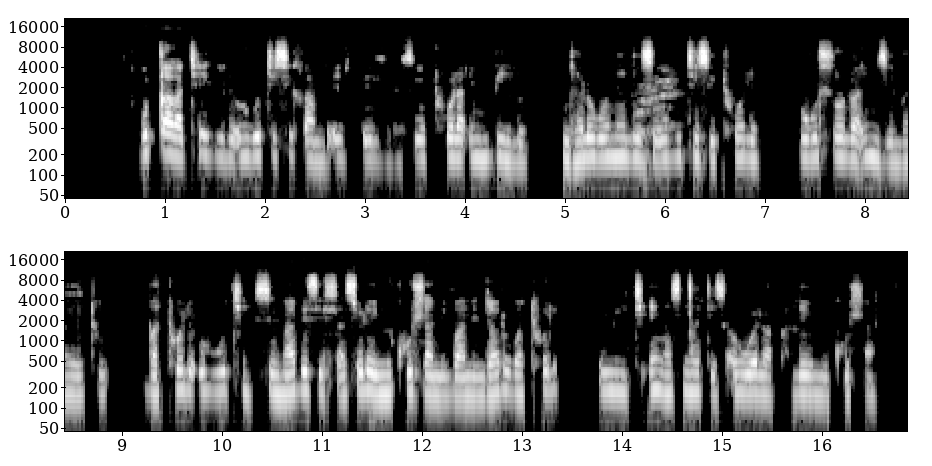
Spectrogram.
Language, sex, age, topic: North Ndebele, male, 36-49, health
